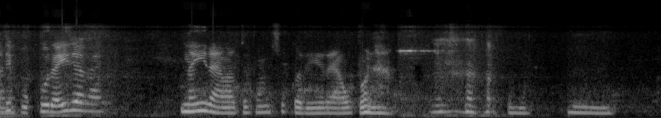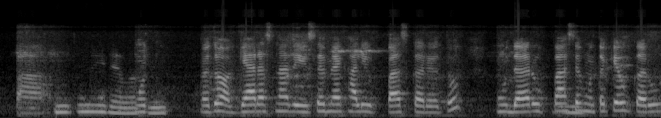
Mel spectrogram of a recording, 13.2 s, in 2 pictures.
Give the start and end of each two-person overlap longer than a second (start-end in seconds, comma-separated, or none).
none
